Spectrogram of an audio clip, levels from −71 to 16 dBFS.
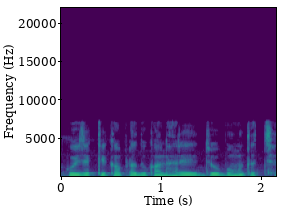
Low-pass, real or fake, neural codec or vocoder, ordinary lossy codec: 7.2 kHz; real; none; none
